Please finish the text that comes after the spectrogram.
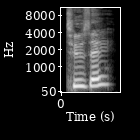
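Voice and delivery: Tuesday pitched high, rising at the end; rising question intonation. Shown as a demonstration. Teacher translating a guess at the day, Tuesday with rising intonation. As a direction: ask Tuesday as a one-word question. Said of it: "Rising intonation, question".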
